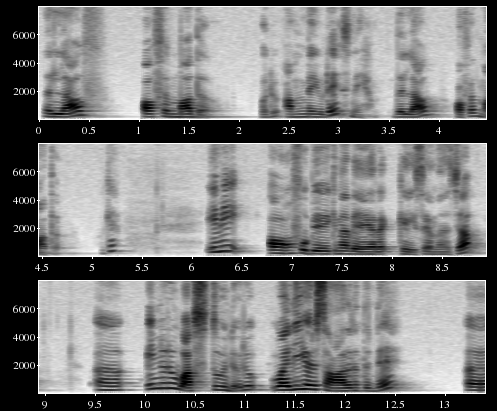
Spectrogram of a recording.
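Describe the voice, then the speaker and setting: A woman with a Malayali accent giving a casual spoken English lesson, explaining step by step and checking in with her learners. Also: mid-range voice.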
